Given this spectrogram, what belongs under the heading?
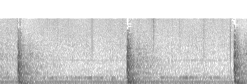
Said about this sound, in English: Wait a minute, baby. Yeah, that's funny. Sounded like the boss's knock.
